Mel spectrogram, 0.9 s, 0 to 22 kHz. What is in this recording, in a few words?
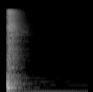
15in New Beat HiHats, cymbal sound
